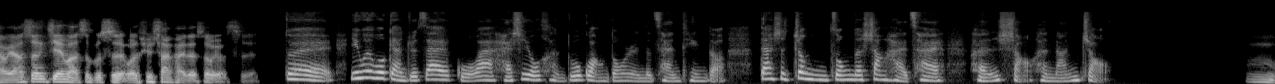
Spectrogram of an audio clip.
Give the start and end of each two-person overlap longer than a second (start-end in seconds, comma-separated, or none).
none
